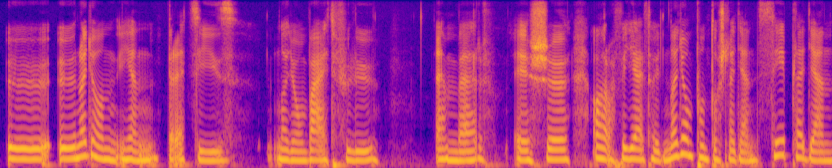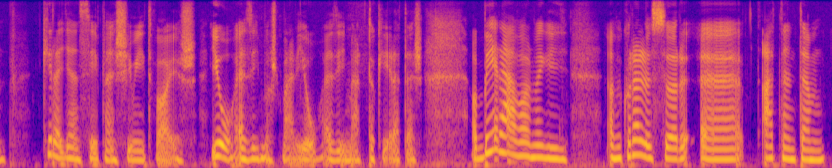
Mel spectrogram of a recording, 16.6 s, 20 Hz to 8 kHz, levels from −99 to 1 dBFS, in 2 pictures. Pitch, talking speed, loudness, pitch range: 185 Hz, 150 wpm, -18 LUFS, 170-200 Hz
